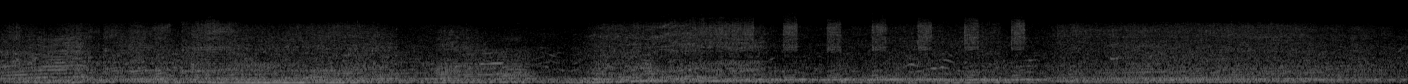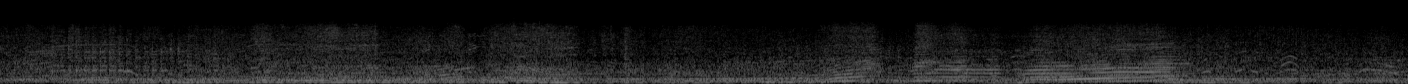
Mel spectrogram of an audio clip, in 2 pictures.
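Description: Many demolition-derby cars' engines revving together, pitches rising and falling over one another as the cars push and ram. There is a run of sharp knocks of metal impacts about eight to ten seconds in.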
